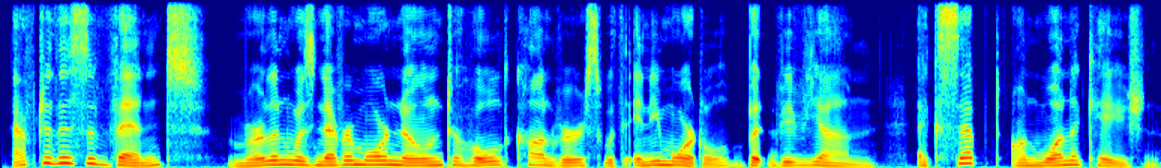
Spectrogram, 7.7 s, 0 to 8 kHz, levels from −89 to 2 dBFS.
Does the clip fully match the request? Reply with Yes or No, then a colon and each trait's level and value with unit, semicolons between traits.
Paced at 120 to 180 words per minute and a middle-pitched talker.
Yes: average, 155 wpm; medium, 165 Hz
